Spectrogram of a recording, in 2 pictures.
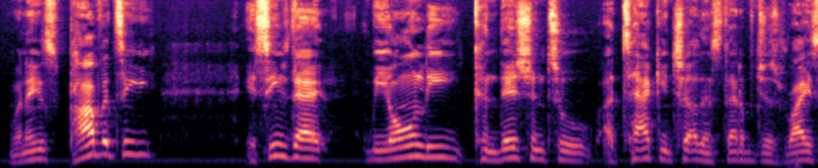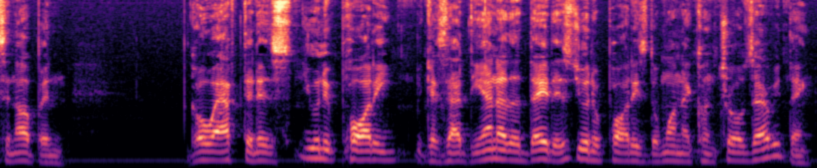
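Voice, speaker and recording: A man, born in Puerto Rico and raised in the Bronx, giving an earnest, unscripted opinion monologue as a podcast host, often halting and repeating himself. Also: mid-range voice. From Puerto Rico, raised in the Bronx, New York City.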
